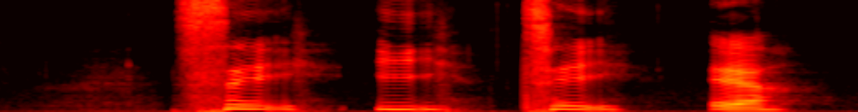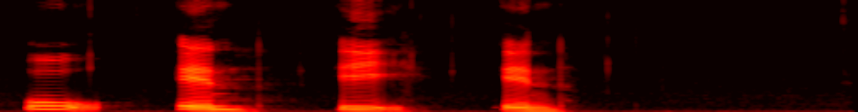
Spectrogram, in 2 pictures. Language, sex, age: Danish, female, 55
